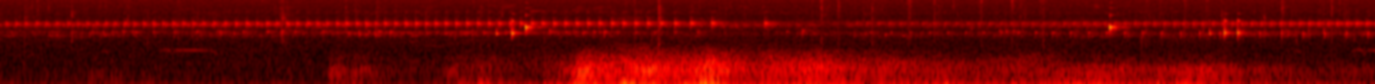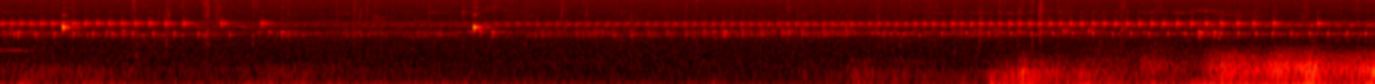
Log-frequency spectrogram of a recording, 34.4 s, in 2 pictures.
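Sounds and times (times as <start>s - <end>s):
Wood Frogs in Sri Lanka: 0.0s - 34.3s
thunder in Sri Lanka: 5.5s - 18.9s, 29.3s - 34.3s.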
